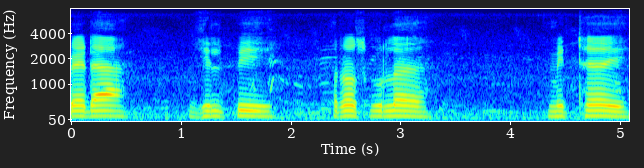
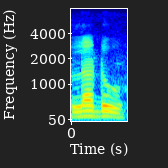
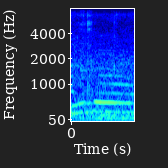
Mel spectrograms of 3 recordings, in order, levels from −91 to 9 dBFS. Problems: constant background noise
